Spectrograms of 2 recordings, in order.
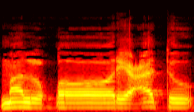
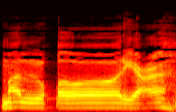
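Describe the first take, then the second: First: The word ends with a full t syllable. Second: The word ends with a final h sound. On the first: Reading continues without stopping here. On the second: Reading stops at this word.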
